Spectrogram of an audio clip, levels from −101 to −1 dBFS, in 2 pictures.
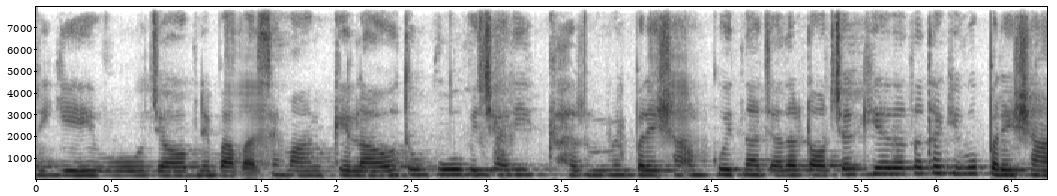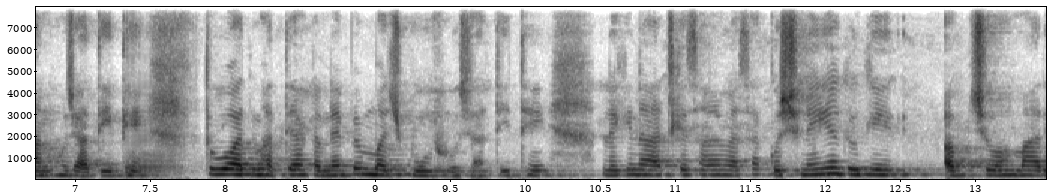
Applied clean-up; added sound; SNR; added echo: neural mask model Resemble Enhance denoiser.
